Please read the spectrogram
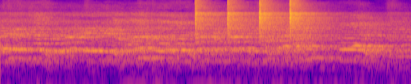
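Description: People's voices calling out in a large hall, with four sharp smacks in quick, even succession, about a third of a second apart, around the middle.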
